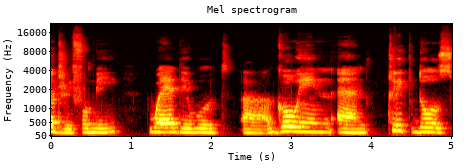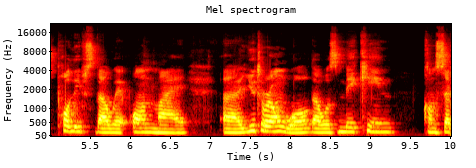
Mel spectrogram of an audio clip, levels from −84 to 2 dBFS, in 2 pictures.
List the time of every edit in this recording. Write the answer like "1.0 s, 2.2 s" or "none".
none

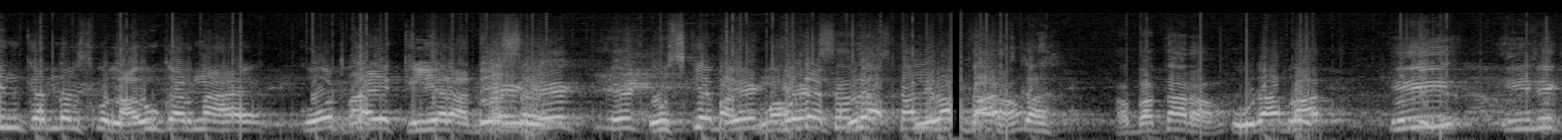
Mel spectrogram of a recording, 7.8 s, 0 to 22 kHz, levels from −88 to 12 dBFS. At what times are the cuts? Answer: none

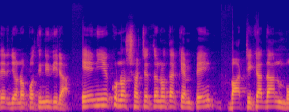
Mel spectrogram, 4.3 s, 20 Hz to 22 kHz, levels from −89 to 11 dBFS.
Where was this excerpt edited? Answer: none

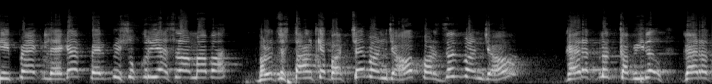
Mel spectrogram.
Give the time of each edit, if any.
2.4 s

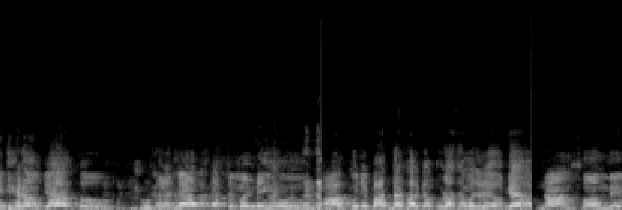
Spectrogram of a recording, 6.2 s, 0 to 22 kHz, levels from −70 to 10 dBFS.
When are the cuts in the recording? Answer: 3.2 s, 5.3 s

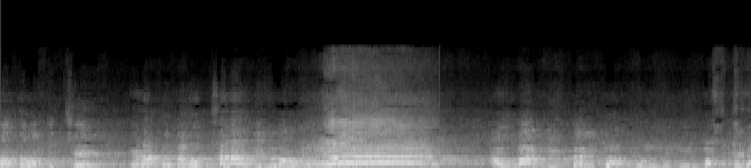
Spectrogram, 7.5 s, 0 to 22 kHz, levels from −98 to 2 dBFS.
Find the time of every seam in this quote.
4.4 s

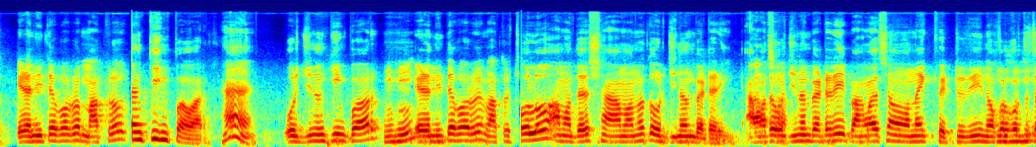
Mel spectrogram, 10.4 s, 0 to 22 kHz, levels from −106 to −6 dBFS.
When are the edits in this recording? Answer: 1.3 s, 5.2 s

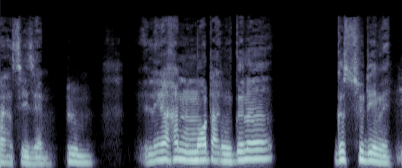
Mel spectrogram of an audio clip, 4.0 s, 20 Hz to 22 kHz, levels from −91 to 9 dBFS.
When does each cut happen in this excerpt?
1.3 s

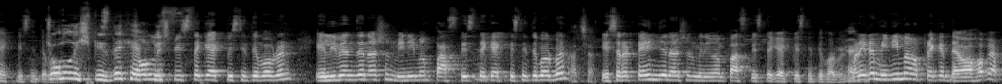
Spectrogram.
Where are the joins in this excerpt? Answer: none

